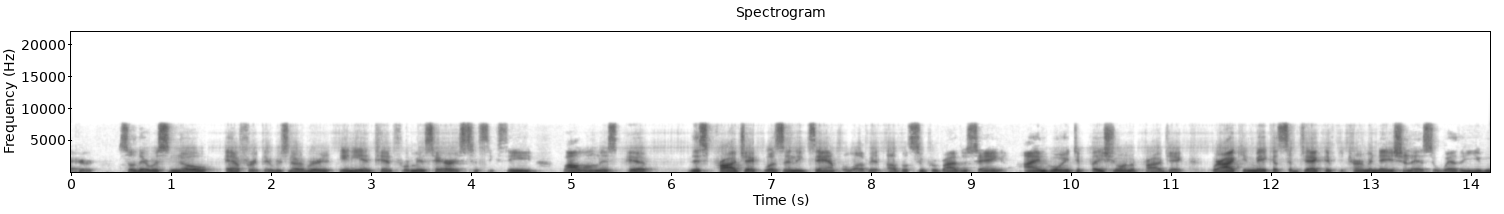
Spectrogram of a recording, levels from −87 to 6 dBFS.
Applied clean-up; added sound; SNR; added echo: neural separator model SepFormer DNS4.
